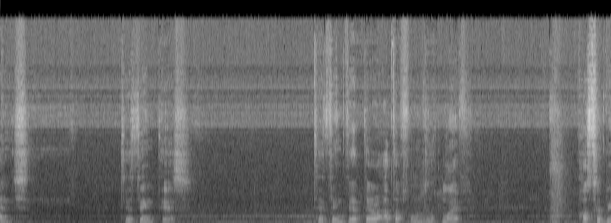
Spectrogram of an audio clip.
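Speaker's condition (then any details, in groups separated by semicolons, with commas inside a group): Brain injury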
